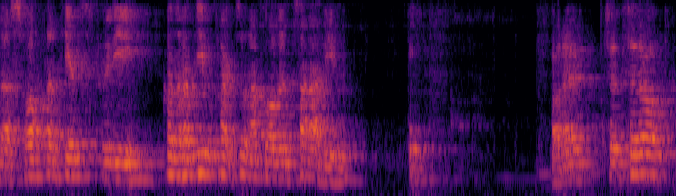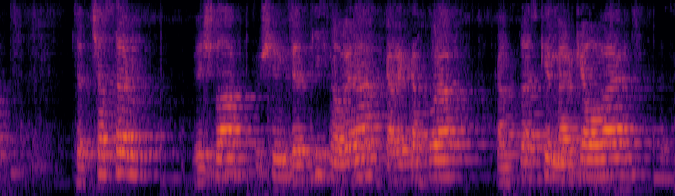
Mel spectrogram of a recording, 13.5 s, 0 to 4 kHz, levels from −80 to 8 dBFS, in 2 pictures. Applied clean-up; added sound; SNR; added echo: neural separator model SepFormer DNS4.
